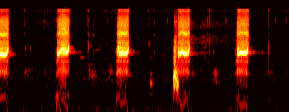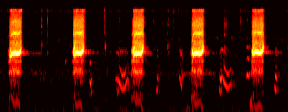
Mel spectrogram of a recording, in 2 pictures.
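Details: Pair of grey francolins (dakhni teetar) calling: loud, shrill, high-pitched notes repeated very regularly about every three-quarters of a second, with faint lower sounds between them in an otherwise quiet background.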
